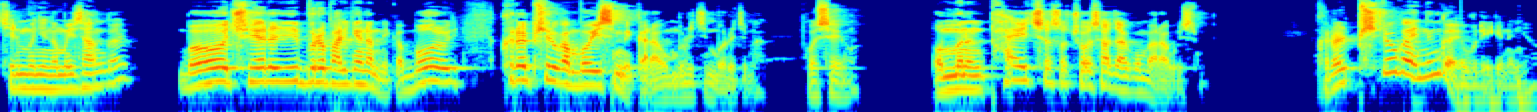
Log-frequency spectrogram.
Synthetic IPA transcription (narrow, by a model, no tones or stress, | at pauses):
t͡ɕiɭmuɲinʌmuis̬ʰaŋɦanɡʌejo | mwʌt͡ɕweɾɯɾiɭbuɾopaɭɡjʌnɦamɲik͈amwʌ | kɯɾʌɭpʰijoɡamwʌis͈ɯmɲḭk͈a̰ɾʔa̰ɡo̰muɭd͡ʑimo̰ɾɯ̰d͡ʑiman | posʰe̞̰jo̰ | ʌmːunɯnpʰaet͡ɕʰʌsʰʌt͡ɕosʰad͡ʑaɡoma̰ɾɦa̰ɡo̰is͈ɯ̥mɲid̥ | kɯɾʌɭpʰiɾjoɡainːɯnɡʌejo̰uɾiḛɡenɯnɲo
